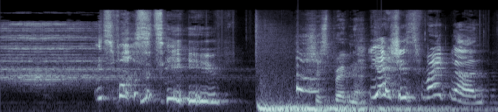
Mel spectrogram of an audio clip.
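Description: A young woman talks with animation and laughs close by.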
